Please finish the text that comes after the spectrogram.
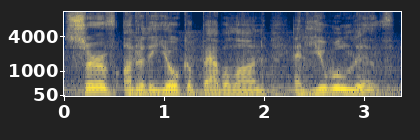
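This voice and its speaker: An actor playing a stern, impassioned prophet in a children's Bible audio drama, speaking in solemn, declamatory warnings. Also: male voice, medium pitch, moderate pace, over music, close to an everyday voice. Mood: urgent, solemn.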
